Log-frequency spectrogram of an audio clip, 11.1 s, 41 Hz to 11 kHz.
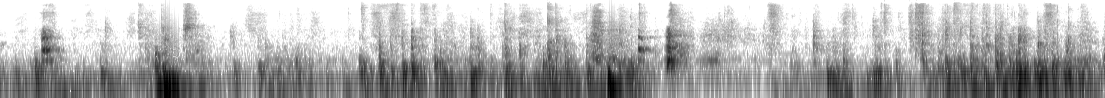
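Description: Five-week-old F1b Cavapoo puppies whimper, yip and make small barks in scattered bursts, fairly quiet and close, with no one talking over them.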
